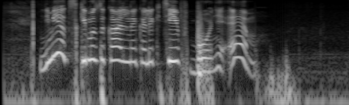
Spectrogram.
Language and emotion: Russian, positive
